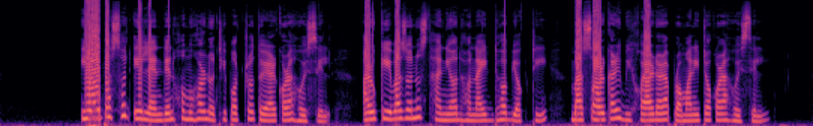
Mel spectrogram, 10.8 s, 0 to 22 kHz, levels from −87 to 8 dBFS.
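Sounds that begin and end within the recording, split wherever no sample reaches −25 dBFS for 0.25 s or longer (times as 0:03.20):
0:01.10–0:04.34
0:04.85–0:07.27
0:07.63–0:10.15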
